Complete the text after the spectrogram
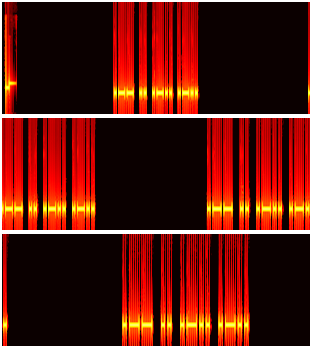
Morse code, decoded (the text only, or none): WILL WILL WILL WILL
